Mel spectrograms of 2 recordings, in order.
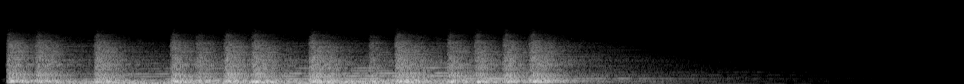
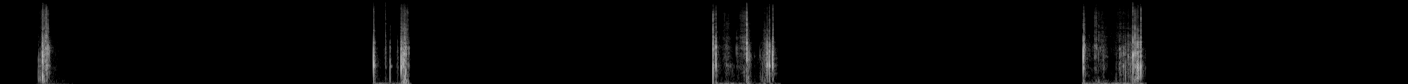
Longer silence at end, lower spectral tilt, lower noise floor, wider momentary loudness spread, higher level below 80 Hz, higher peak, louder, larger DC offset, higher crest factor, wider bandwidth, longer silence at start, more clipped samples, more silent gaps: first, 3.1 s vs 2.65 s; first, -11 dB/octave vs -2 dB/octave; about the same, under -90 dBFS vs under -90 dBFS; first, 11 LU vs 4 LU; first, -32 dBFS vs -56 dBFS; second, -4 dBFS vs 0 dBFS; first, -21 LUFS vs -26 LUFS; neither; second, 18 dB vs 34 dB; second, 4.8 kHz vs 19 kHz; second, 0.05 s vs 0.4 s; neither; second, none vs 0.73-3.72 s, 4.12-7.12 s, 7.82-10.82 s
